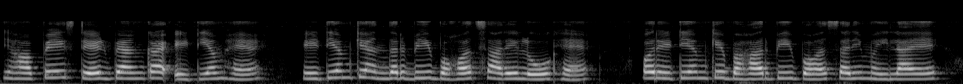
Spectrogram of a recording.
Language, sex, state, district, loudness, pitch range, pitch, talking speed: Hindi, female, Bihar, Gaya, -24 LUFS, 250-290 Hz, 265 Hz, 145 wpm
